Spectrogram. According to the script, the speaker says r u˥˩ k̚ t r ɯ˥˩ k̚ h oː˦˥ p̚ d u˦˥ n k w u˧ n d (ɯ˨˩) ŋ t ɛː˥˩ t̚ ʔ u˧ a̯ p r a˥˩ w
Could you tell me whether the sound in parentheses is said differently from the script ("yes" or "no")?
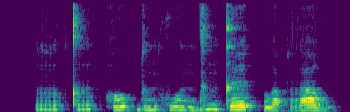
yes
